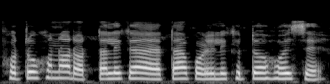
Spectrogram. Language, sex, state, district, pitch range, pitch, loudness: Assamese, female, Assam, Sonitpur, 255-275 Hz, 260 Hz, -12 LUFS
